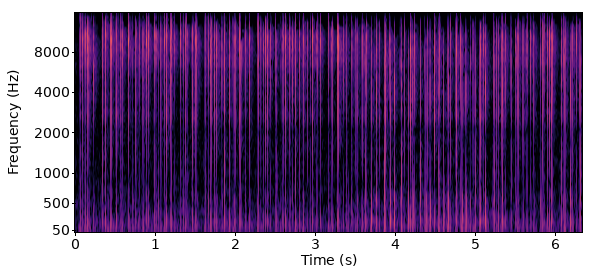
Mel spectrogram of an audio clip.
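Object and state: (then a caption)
Smartphone glass screen tapped with nails. Long nails tap rapidly on the glass screen of a black smartphone lying screen-up on a pillow. The result is a dense, fast stream of sharp, bright, clicky taps with almost no low end and no ring after each hit.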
